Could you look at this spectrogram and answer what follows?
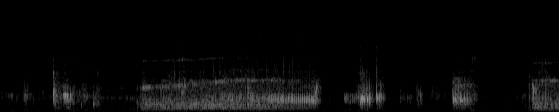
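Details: Gurgling, bubbling rumbles with a long sustained groaning growl and several shorter bursts between quiet gaps: ordinary stomach growling (borborygmi).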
